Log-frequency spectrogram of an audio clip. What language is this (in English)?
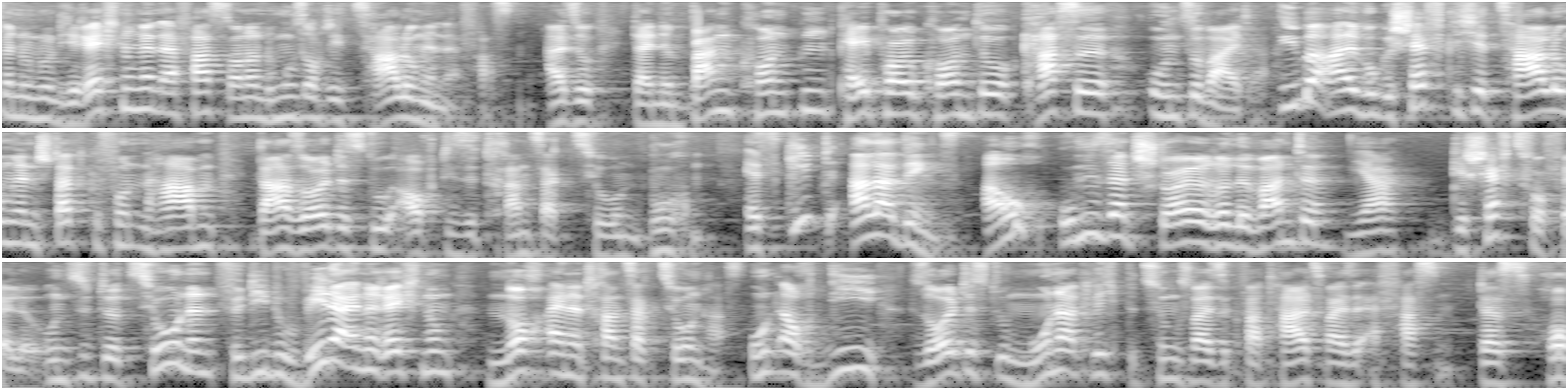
German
